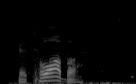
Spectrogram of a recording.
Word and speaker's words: Catawba: Catawba Valley Community College do you pronounce that out the W there is it yeah that's your Yankee coming out boy tawbah okay at least he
